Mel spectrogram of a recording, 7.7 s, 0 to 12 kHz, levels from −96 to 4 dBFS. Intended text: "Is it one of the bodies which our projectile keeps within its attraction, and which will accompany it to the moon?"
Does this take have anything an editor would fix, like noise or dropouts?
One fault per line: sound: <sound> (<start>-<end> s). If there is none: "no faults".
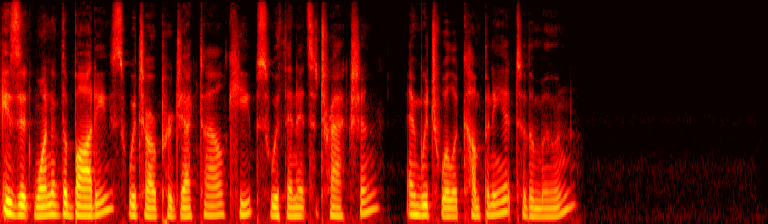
no faults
